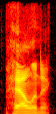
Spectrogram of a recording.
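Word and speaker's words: Palahniuk: Chuck Palick. Palenick.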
